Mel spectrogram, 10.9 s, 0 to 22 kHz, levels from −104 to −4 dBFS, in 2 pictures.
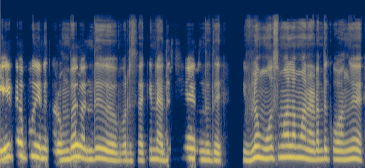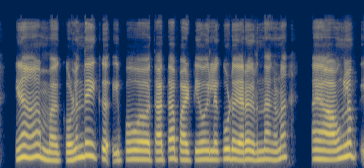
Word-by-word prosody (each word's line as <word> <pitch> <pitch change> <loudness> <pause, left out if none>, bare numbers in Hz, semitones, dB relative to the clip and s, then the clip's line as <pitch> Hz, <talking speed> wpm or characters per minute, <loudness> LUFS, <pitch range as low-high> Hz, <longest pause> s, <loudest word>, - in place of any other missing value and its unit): கேட்டப்ப 275 +5 +4
எனக்கு 230 -4 -3
ரொம்ப 210 +4 0 0.2
வந்து 220 +1 -1 0.4
ஒரு 185 -1 -6
செகண்ட் 195 +4 -4
அதிர்ச்சியா 225 +5 -5
இருந்தது. 195 -3 -3 0.4
இவ்ளோ 200 +7 +2
மோசமாலாமா 260 +2 +1
நடந்துக்குவாங்க? 210 0 -2 0.5
ஏன்னா, 265 +3 +5 0.3
ம 190 - -1 0.2
குழந்தைக்கு 250 +5 +2 0.2
இப்போ 190 +3 -6 0.4
தாத்தா, 200 +3 +1
பாட்டியோ 200 0 0
இல்ல 205 - 0
கூட 230 0 +2
யாரோ 200 +2 +4
இருந்தாங்கன்னா, 210 +4 -3 0.4
அ - - -1 0.3
அவங்கலாம் 260 +6 +1
220 Hz, 125 wpm, -22 LUFS, 200-245 Hz, 0.5 s, ஏன்னா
